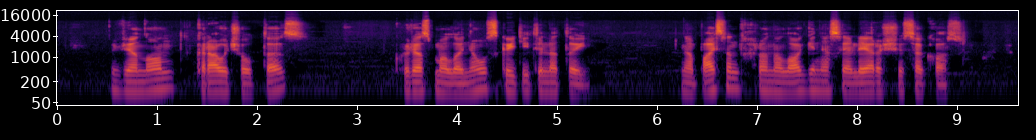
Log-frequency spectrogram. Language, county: Lithuanian, Vilnius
